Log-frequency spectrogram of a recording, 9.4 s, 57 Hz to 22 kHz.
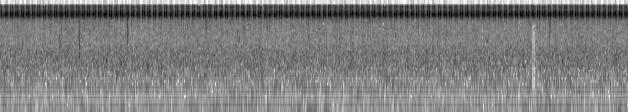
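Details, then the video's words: Night crickets by a river keep up a continuous shrill, finely pulsing trill, while river water hisses beneath and a nearby campfire snaps and crackles now and then. "Campfire by the River at Night Ambience | 1 Hour of Crackling Fire, Crickets, Ambient Nature Sounds"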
